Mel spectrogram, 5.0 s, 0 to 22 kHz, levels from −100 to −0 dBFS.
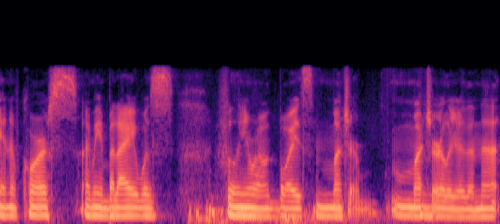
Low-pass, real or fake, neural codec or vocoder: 7.2 kHz; real; none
